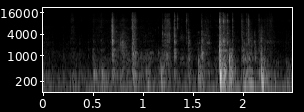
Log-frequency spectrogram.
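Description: Handling clicks and knocks from a Blue Ox Patriot 3 brake unit and its pedal claw being positioned on a car's footwell floor, several short taps with one louder knock near the end.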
